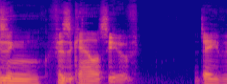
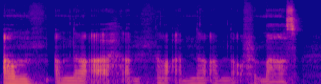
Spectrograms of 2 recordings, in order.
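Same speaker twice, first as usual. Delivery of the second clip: put-on tired voice, much quieter and slower; 13 dB quieter than usual. Retelling a scene where someone runs off, imitating David's tired, weird delivery. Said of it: "David really tiredly and weirdly just goes".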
